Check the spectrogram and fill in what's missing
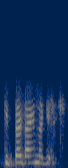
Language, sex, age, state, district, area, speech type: Urdu, female, 18-30, Uttar Pradesh, Balrampur, rural, conversation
